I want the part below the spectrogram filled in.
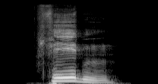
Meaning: plural of Faden
- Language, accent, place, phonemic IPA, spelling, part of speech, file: German, Germany, Berlin, /ˈfɛːdn̩/, Fäden, noun, De-Fäden.ogg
